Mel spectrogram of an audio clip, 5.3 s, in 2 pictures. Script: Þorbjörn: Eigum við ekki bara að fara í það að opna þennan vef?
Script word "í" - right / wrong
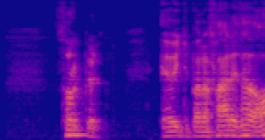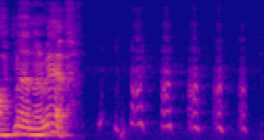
right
